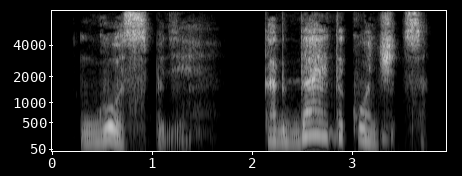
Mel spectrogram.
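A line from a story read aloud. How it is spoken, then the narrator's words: Moaning to herself. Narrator (Russian): простонала про себя Шарлин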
